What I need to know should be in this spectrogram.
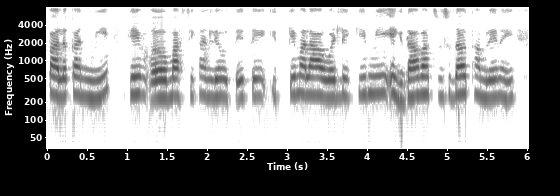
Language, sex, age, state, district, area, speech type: Marathi, female, 18-30, Maharashtra, Kolhapur, urban, spontaneous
